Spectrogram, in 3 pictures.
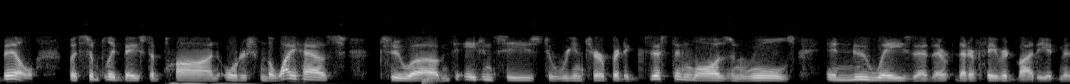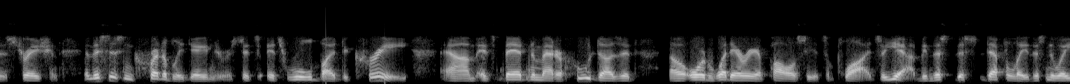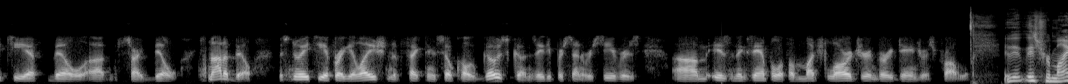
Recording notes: Then we'll crack open the phones for your calls and Q&A.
